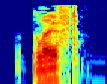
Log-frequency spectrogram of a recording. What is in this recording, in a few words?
"lift", English; nouns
